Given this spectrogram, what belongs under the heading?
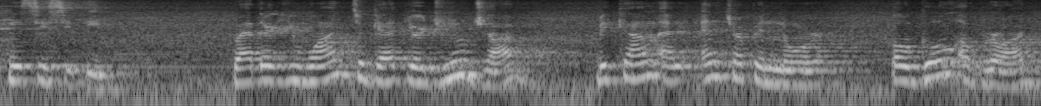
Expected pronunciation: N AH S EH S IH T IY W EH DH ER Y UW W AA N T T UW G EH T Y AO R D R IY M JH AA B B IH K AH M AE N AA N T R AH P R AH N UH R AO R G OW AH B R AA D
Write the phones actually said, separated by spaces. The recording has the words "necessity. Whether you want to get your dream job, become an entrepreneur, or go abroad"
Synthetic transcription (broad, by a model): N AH S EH S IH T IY W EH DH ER Y UW W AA N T T UW G EH T Y AO R D R IY M JH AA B B IH K AH M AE N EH N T R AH P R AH N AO R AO L G OW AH B R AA D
